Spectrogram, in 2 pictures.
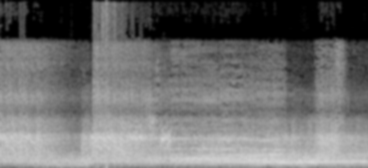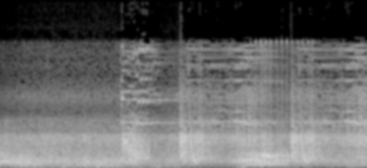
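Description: Electronic magical whooshing and crackling effects swirl loudly.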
